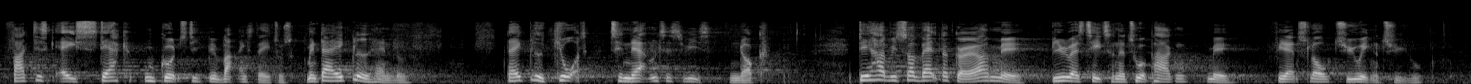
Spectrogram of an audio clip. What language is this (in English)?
Danish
